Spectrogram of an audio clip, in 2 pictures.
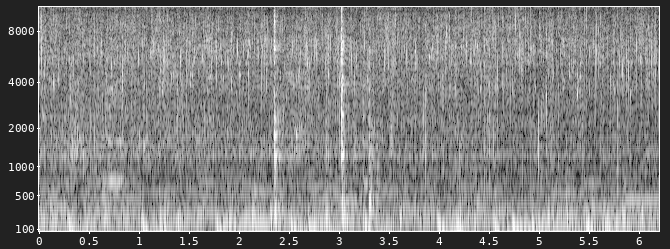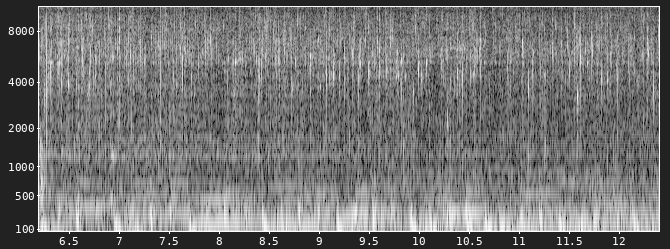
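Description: Sliced canned sausages, green pepper and red onion sizzling in hot oil in a frying pan, stirred with a metal fork. Two sharp clicks, the loudest sounds, come a little after two and three seconds in.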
